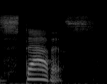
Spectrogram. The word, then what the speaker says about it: status: And then there's the word status. Stressed syllable and then unstressed. Status.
